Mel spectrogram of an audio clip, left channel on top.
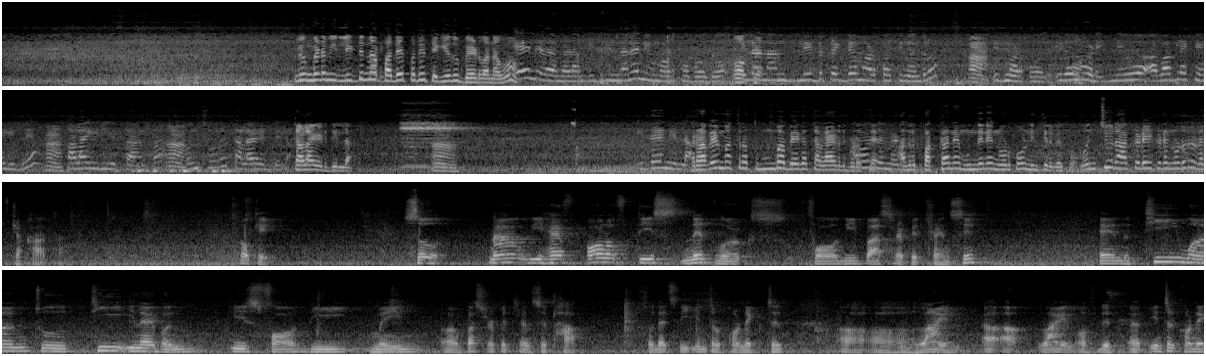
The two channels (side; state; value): both; different; correlation 0.01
